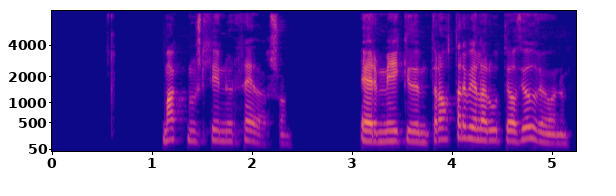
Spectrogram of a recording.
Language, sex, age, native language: Icelandic, male, 40-49, Icelandic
